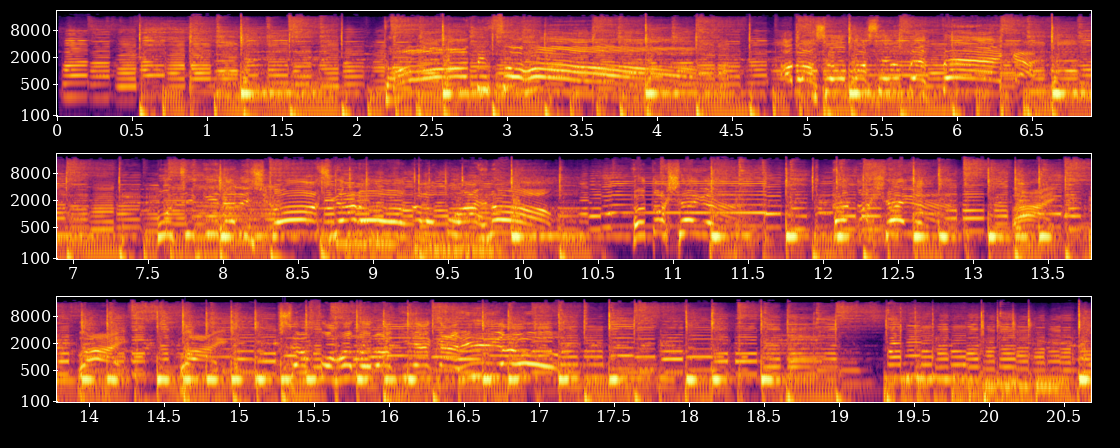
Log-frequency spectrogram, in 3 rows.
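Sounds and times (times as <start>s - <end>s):
forró music: 0.0s - 20.6s.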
